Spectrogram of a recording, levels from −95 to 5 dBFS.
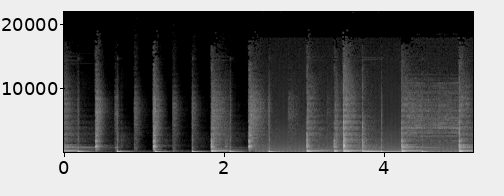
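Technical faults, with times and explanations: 2.37–5.12 s, mains buzz: a raspy 60 Hz buzz, roughly 20 dB below the music, from sharp switching spikes twice per mains cycle spreading harmonics into several kilohertz.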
